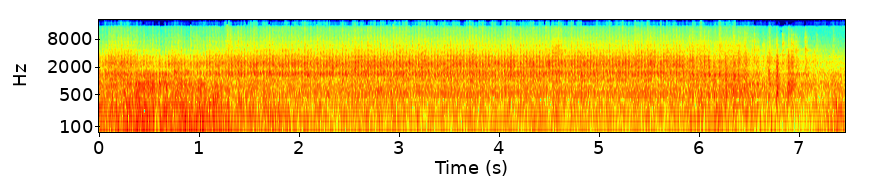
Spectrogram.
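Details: VW T4 Transporter campervan, naturally aspirated diesel, badly neglected example: steady fast clatter over a rough idle with no misses or knocks standing out; healthy diesel idle.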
